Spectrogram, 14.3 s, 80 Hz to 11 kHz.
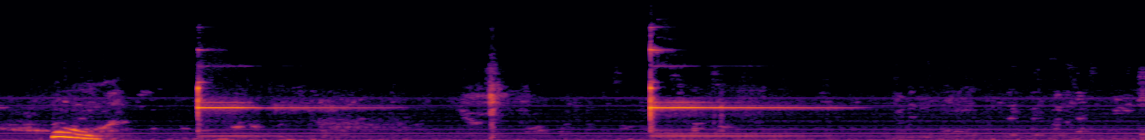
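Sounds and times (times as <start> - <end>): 
speech: 0.7 - 1.4
432 Hz tuning fork ringing: 2.4 - 5.6, 8.1 - 11.4.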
